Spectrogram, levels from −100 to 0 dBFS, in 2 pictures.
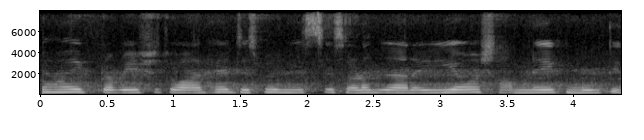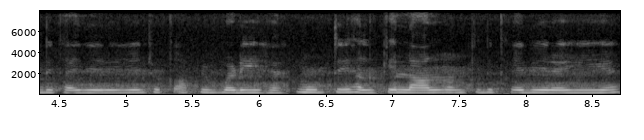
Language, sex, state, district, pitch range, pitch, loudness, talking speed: Hindi, female, Uttar Pradesh, Etah, 225-245 Hz, 235 Hz, -37 LUFS, 235 wpm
